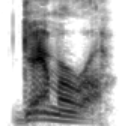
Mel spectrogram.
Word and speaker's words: Gamera: Gamera. That's how they pronounce it.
